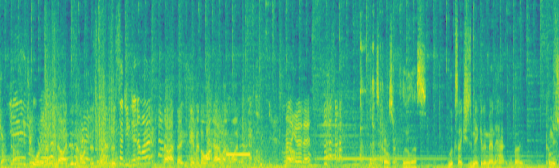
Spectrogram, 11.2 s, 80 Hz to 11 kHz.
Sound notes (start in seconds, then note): 6.1 laughs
